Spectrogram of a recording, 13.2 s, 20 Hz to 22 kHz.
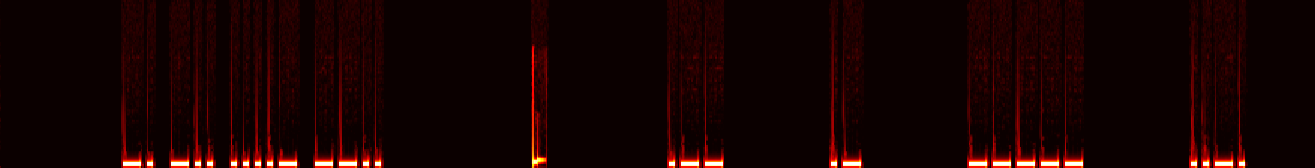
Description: Morse code, heard as a keyed tone, about 20 wpm, spaced as for 10 wpm, 700 Hz. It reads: ND4Z WA0F
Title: USA Call Signs - 4 Characters - 6x Character Spacing - 20wpm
